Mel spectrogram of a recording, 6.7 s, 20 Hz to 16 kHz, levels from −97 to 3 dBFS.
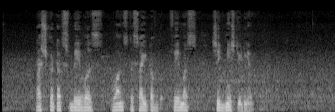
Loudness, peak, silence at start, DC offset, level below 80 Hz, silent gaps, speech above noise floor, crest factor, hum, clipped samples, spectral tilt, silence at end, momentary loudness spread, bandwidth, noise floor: -24 LUFS; -6 dBFS; 0.7 s; under 0.1%; -42 dBFS; none; 27 dB; 20 dB; none; under 0.1%; -8 dB/octave; 1.35 s; 14 LU; 11.5 kHz; -49 dBFS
